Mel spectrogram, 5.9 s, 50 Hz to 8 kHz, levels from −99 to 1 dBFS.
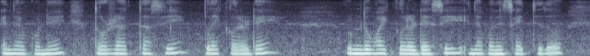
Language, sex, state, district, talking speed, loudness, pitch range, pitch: Nagamese, female, Nagaland, Dimapur, 170 wpm, -15 LUFS, 195-210 Hz, 200 Hz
